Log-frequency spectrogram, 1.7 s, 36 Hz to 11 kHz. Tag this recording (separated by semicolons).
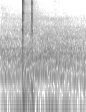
lift; campus-upf; UPF-CS13; button; elevator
